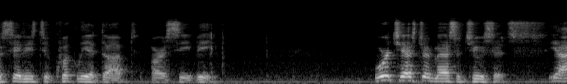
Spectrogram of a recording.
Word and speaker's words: Worcester: Yeah, I know some people say it Worcester, but if you want to say it Worcester, you should spell it like Wooster to rhyme with Worcester. Rooster, right? I'm going to say Worcester.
